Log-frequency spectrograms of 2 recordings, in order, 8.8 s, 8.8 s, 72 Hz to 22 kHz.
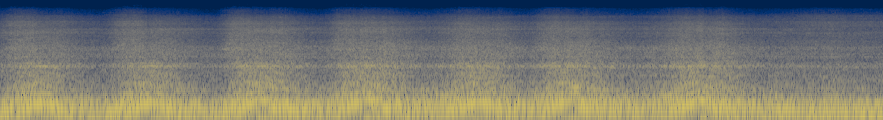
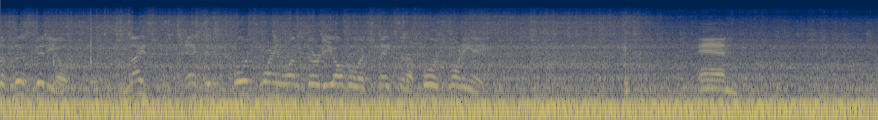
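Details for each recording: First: Pontiac 421 .030 over, '69 big-valve heads, 180°, revved to 2700–2800 rpm with oil pressure near 60 psi; blips climb unevenly and sound strained because the carburetor is not tuned for this engine. Lean running from untuned carburetor. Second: Pontiac 421 .030 over with '69 big-valve heads and degreed cam, warm after revs to 2700–2800 rpm: deep, steady idle with a slight even lope, no knocks or misses. Normal idle.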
